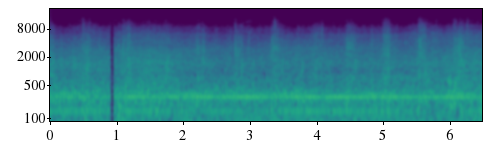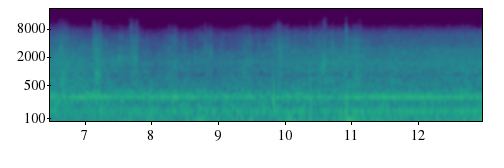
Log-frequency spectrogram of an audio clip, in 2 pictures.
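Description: Footsteps crunching irregularly on damp sand and small pebbles, over a steady low hum.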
